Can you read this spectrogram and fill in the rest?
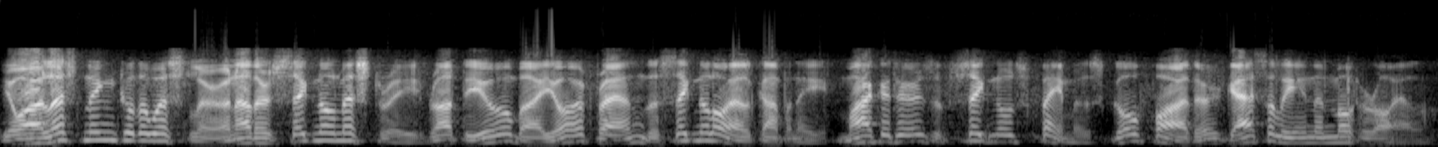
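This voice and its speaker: A man's voice: medium pitch, big pitch swings, fairly quick, hardly any pauses. A man announcing a sponsored programme in 1940s radio style. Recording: dull old radio recording. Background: loud music.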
